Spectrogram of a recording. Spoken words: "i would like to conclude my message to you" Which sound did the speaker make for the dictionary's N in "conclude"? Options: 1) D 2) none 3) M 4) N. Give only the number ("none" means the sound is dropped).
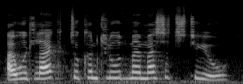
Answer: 4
